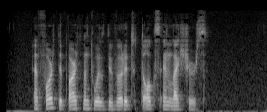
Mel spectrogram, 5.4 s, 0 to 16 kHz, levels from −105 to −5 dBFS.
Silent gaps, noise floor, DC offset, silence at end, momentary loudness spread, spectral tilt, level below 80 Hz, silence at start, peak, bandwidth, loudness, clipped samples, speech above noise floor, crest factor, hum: none; -74 dBFS; under 0.1%; 1.25 s; 10 LU; -5 dB/octave; -82 dBFS; 0.3 s; -16 dBFS; 11.5 kHz; -38 LUFS; under 0.1%; 37 dB; 24 dB; none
